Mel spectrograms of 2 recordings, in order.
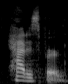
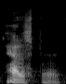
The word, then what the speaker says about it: Hattiesburg: Hattisburg. Hattisburg. Do you almost don't even say the I in Hadtis. You just say Hattisburg.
